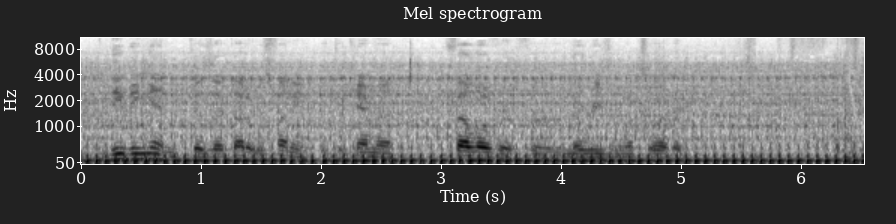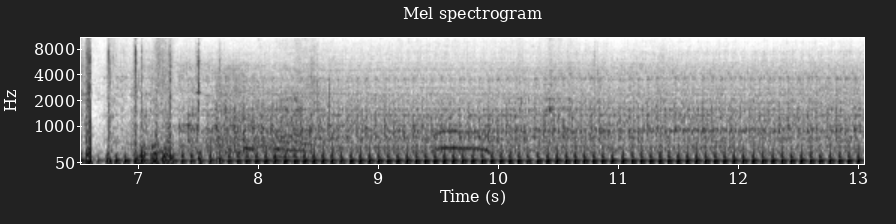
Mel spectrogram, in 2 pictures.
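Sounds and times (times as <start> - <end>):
motorcycle engine idling: 0.0 - 13.0
camera falling over: 6.3 - 7.6.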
